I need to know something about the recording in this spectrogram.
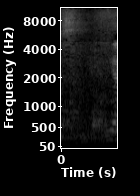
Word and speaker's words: संज्ञा: इसको ऐसे भी हम लिखते हैं, और इसका उच्चारण हमारा क्या होता है? जय, और यही हमारा बनता है संज्ञा।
